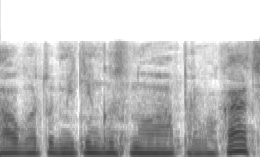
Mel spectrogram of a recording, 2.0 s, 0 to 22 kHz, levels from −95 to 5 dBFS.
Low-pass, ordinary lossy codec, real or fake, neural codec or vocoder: 7.2 kHz; AAC, 32 kbps; real; none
